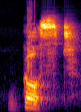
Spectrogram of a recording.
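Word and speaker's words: ghost: কুডনট তাহলে he could not বাট শিভার thought of গোস্ট এটা আমরা অনেকে ঘোস্ট বলি ঘোস্ট না উচ্চারণ হচ্ছে গোস্ট তাহলে ভূতের কথা মনে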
